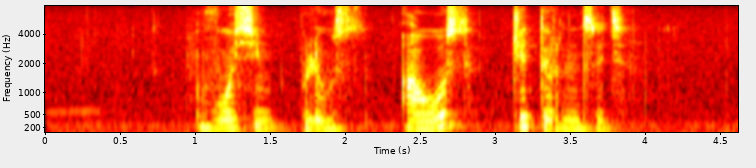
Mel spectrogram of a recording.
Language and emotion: Russian, neutral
